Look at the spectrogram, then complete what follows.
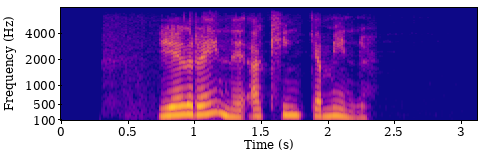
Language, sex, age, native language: Icelandic, female, 40-49, Icelandic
